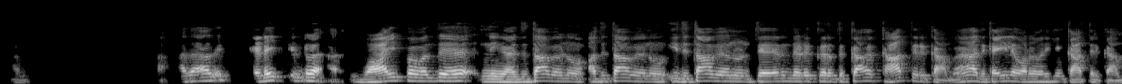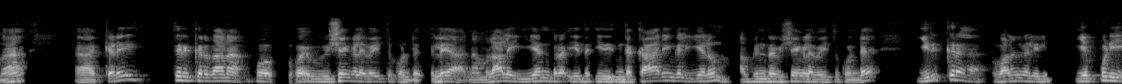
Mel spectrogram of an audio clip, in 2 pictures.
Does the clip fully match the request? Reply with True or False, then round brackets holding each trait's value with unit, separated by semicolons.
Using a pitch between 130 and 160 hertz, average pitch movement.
True (140 Hz; 3.9 semitones)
